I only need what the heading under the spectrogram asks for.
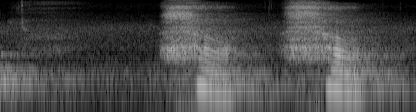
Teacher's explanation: اور اس میں ٹھنڈی سانس کی آواز آنی چاہیے. ٹھیک ہے، مطلب ٹھنڈی تو میں نے ویسے ہی کیا ہے، بس سانس کی آواز آنی چاہیے.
